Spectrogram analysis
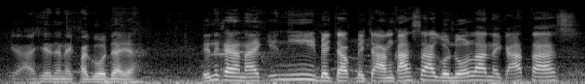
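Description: A man's voice: a little high, moderate pace. A middle-aged man, chatting casually and playfully for a vlog on a handheld phone. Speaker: vlogger. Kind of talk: casual vlog chat with partner. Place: amusement park rides, queues and paths, mostly outdoors or under canopy. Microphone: handheld phone at arm's length. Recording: busy amusement park noise, music behind.

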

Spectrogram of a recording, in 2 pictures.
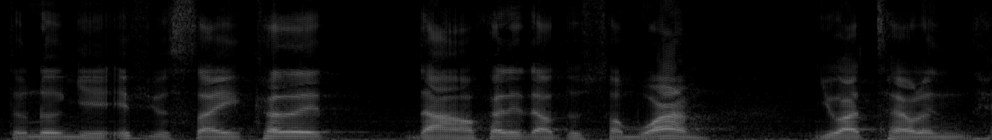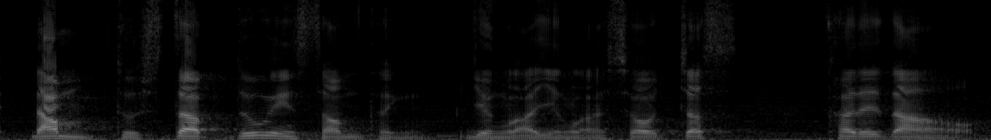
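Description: A man's voice: fairly low pitch, steady tone, unhurried, a bit bright, a little hiss or hum. A man teaching English phrasal verbs in a casual lesson, explaining in Vietnamese and often repeating the phrases aloud.

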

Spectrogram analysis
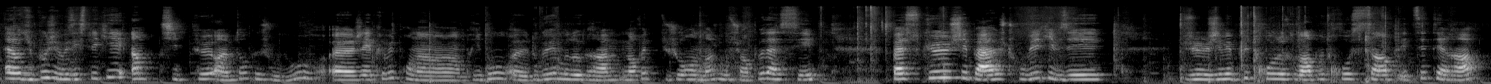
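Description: A woman's voice: a little high, fairly quick, slight background noise. Teenage girl, casual haul vlog, gushing and chatty, camera across a bedroom, roomy and distant. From France. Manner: chatty, gushing, many fillers and restarts. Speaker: vlogger. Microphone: camera across the room. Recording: roomy bedroom sound from off-mic.

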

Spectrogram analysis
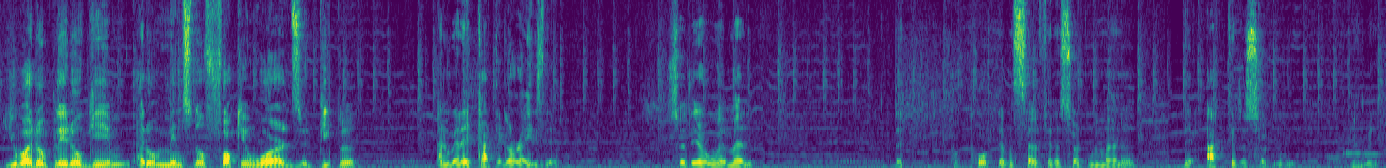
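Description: A man's voice: mid-range voice, moderate pace, long pauses, warm tone, soft background music. A middle-aged man with a Guyanese accent, bluntly hosting a casual podcast chat. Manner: blunt, profane, opinionated. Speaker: podcast host. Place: small studio lounge, on a leather couch. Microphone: boom mic on a stand.

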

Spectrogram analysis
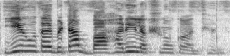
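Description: A woman's voice: a little high, lively intonation, fairly quick, a bit bright. A young woman teaching a class, asking her students questions and then answering them herself, and repeating the key terms.

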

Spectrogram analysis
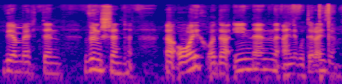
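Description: A woman teaching a German lesson, saying sentences aloud and repeating each one slowly and carefully. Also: on the low side, a little hiss or hum, rough recording. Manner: slow, deliberate repetition of phrases.

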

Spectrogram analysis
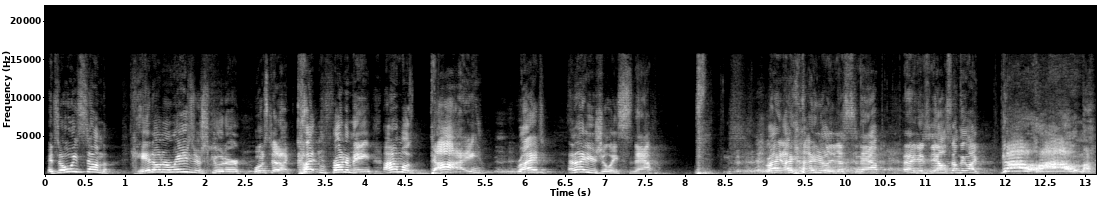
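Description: A man in his thirties doing a stand-up comedy set in a club, ranting and breaking into yelled outbursts. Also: very high voice, expressive, moderate pace, crowd noise. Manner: ranting, yells in acted outbursts. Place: comedy club stage with live audience. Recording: live club recording, audience laughter.

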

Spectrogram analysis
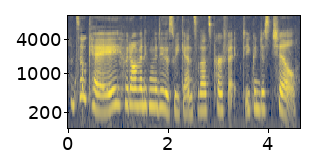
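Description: A woman's voice: fairly high pitch, moderate pace, a little mellow. A middle-aged woman, a mother and vlogger, chatting casually and playfully while filming around her farm home. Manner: chatty, playful, laughs often. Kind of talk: casual family vlog chat.

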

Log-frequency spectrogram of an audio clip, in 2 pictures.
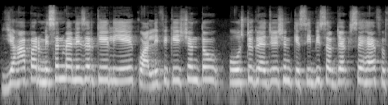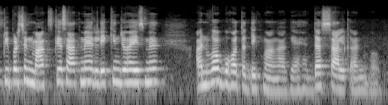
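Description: A woman explaining a job vacancy notice in a casual walkthrough, pausing on fillers and reading official names slowly. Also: on the high side. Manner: explanatory, repeats fillers and pauses mid-phrase; reads English names slowly, word by word.

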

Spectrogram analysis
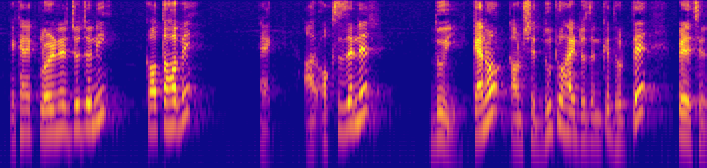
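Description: High-voiced male teacher quizzing the class. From Bangladesh. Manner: asks students questions and answers them himself; halting, restarts words. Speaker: science teacher. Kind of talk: online class lecture.

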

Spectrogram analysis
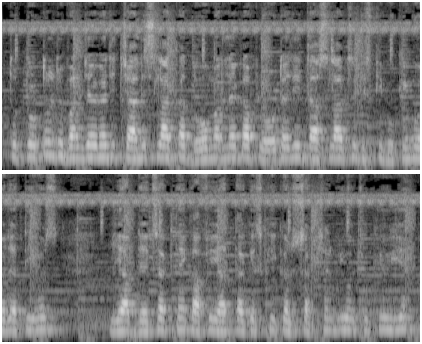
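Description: High-voiced man on a walking property tour. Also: mellow. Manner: repetitive, reels off prices, frequent "viewers" and "ji". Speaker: property dealer giving a site tour. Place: outdoors in a housing development.

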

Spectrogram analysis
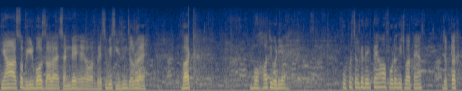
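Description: A young travel vlogger with a fairly high voice chats casually while walking through a busy town market, wearing a clip-on mic. He mixes English words into his talk, keeping fairly even intonation and a normal pace with frequent pauses, against crowd noise.

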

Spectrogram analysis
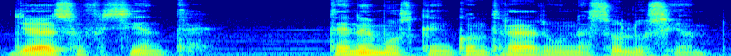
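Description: A man's voice: extremely low pitch, steady tone, normal speed. A man voicing a stern male ship captain who speaks in a curt, commanding way.

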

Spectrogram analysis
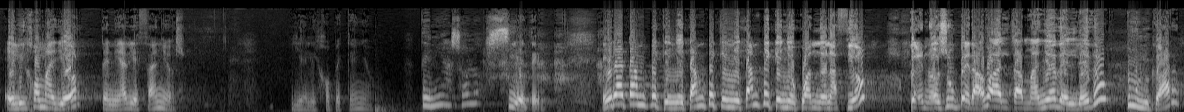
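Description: A young adult woman telling a fairy tale to children, expressive and asking them questions as she goes. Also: mid-range voice, normal speed, breathy edge. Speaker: storyteller.

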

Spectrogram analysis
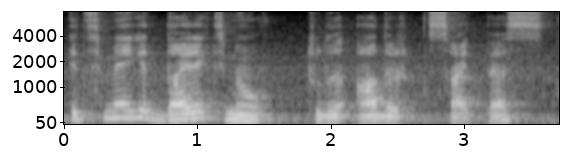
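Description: Keyboard clicks and a steady low hiss sit behind this software instructor, a man whose first language is Turkish. His medium-pitched narration is slow and halting as he walks through the tutorial one step at a time.

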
